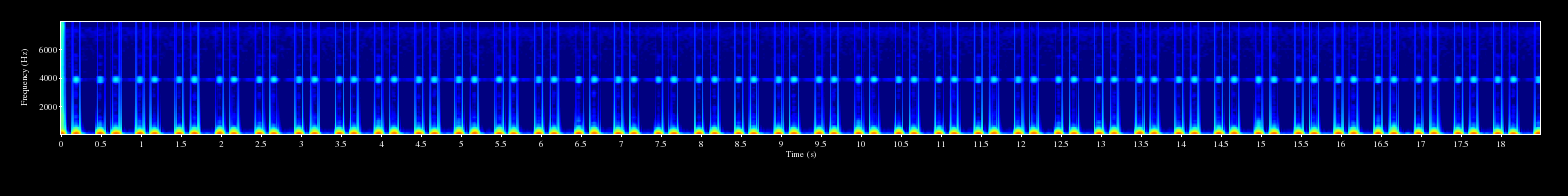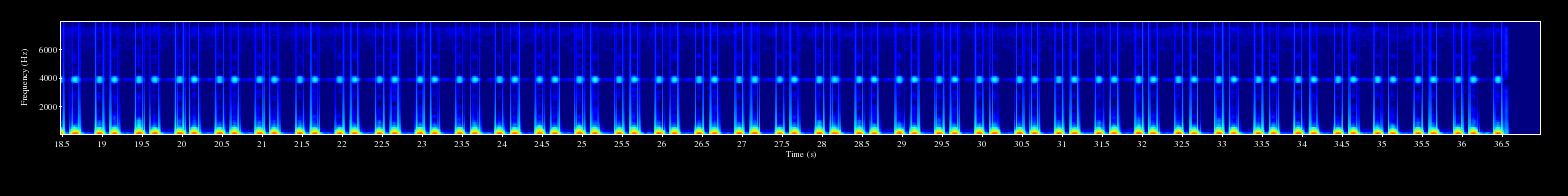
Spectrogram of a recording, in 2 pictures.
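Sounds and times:
anxious heartbeat: 0.0 - 36.6.

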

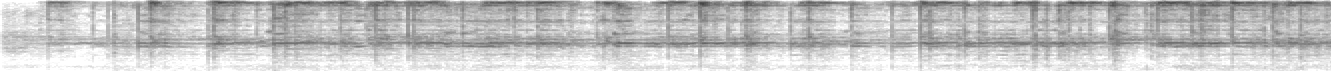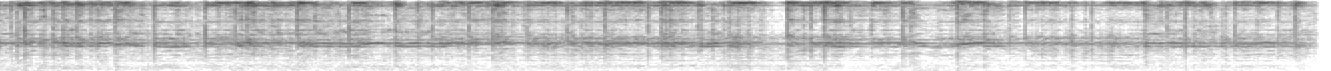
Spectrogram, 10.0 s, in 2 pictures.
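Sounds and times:
metallic chime: 0.0 - 9.9
sleigh bells: 0.0 - 9.9.

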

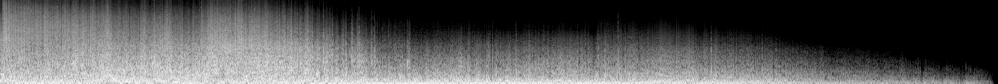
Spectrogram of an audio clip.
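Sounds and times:
destruction: 0.0 - 7.2.

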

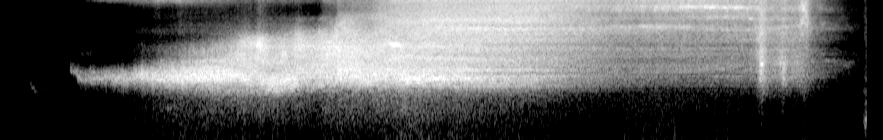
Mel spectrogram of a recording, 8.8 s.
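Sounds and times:
alien spaceship: 0.7 - 4.7.

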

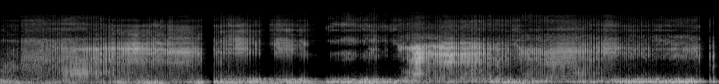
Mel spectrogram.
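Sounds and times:
fleshy giant sound: 0.0 - 7.1.

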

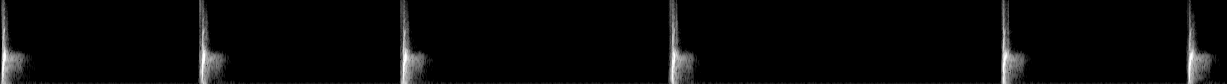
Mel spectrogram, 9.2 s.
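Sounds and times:
pop: 3.0 - 3.2, 8.9 - 9.1.

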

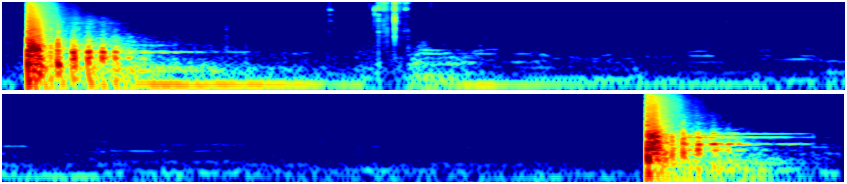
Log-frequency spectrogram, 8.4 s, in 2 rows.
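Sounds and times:
several arrows being shot: 0.1 - 1.5, 7.5 - 8.2.

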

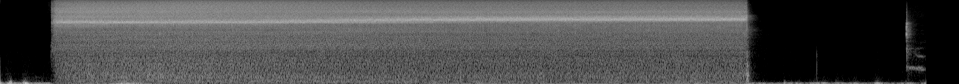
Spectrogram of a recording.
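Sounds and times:
air release from a valve: 0.5 - 7.8.

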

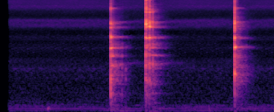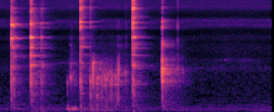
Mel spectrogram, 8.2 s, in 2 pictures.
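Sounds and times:
dishes: 1.6 - 2.6, 3.5 - 6.9.

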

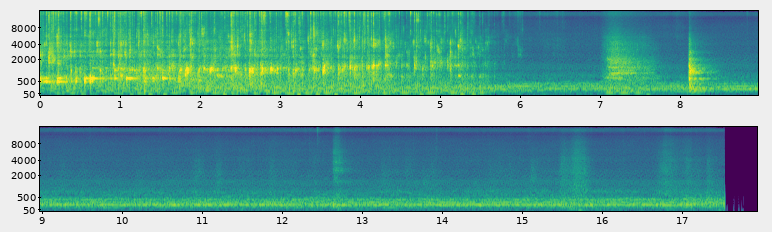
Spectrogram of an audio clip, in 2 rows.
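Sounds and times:
woman urinating in toilet: 0.0 - 6.0.

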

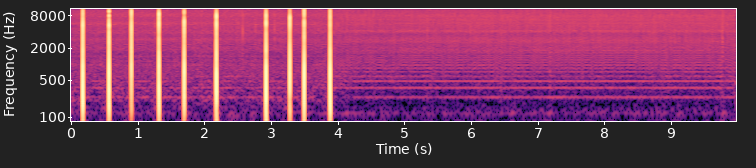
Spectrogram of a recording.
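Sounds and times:
short electrical light flicker: 0.0 - 4.2.

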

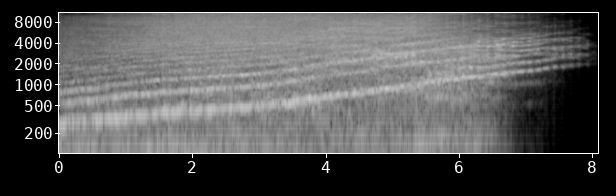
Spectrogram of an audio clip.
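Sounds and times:
wild chaotic magic spell effect: 0.1 - 7.8.

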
